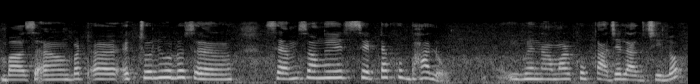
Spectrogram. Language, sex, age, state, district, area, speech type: Bengali, female, 18-30, West Bengal, Dakshin Dinajpur, urban, spontaneous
